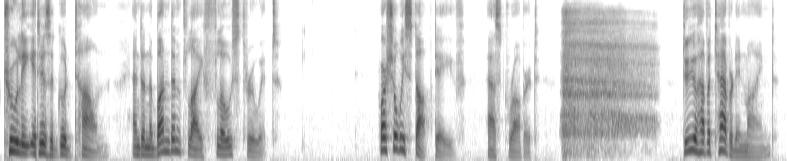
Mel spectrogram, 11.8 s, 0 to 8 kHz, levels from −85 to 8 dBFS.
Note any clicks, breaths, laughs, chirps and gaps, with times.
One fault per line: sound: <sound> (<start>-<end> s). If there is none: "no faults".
sound: sigh (8.4-9.9 s)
